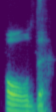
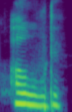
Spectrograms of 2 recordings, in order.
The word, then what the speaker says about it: old: the other word old let me hear the d at the end old old that's it there you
